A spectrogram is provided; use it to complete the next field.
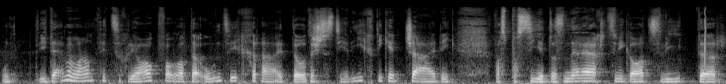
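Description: With an unremarkable speaking voice, a man talks at a fairly quick pace, medium pitch and fairly even intonation. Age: 40s. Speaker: librarian. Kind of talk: casual chat.

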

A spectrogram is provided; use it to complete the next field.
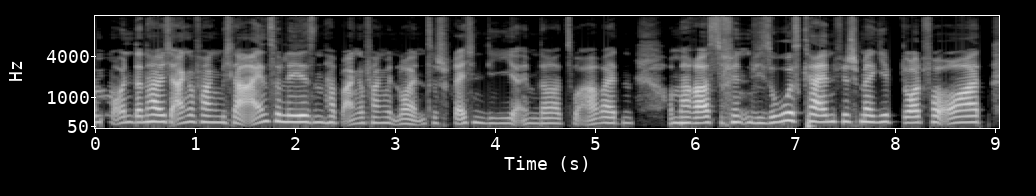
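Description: Here is a woman with a plain, everyday voice. She talks at a moderate pace and a medium pitch. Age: 30s. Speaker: marine conservation activist. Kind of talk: podcast interview.

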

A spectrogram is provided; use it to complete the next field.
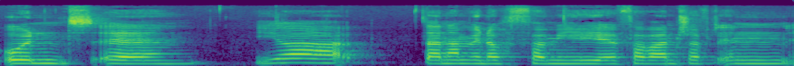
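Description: A woman's medium-pitched voice at a very slow pace. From Munich, Bavaria. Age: 20s. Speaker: field hockey player and student teacher. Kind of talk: casual interview chat. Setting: video call.

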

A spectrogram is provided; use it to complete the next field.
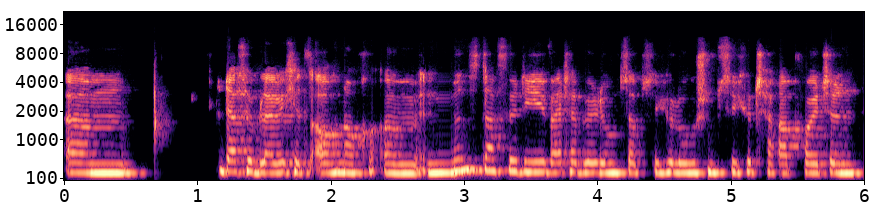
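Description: Somewhat breathy and fairly high in pitch, a woman speaks in a monotone, flat intonation at a moderate pace. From western Germany, near Düsseldorf. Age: 20s. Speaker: psychology graduate student, wheelchair user. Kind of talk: interview.

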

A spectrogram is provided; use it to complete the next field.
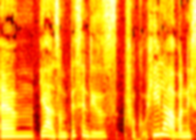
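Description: A woman's ordinary speaking voice, fairly high in pitch with lively intonation and a moderate pace, in a dry, close sound with no echo and a very clean recording with a silent background. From Stuttgart, southwest Germany. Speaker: hair salon founder. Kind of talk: casual chat.

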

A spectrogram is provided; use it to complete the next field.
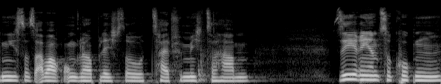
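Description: A woman with a dark, mellow tone, fairly low pitch and fairly quick pace. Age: 30s. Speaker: social worker. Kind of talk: casual chat.

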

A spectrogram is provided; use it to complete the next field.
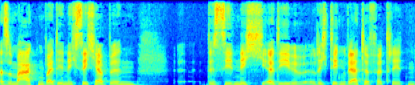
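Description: A woman's medium-pitched voice at a moderate pace, flat and monotone, with very even loudness and long, frequent pauses. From Poland, then Germany from age seven. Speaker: publisher and podcaster. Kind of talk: interview.

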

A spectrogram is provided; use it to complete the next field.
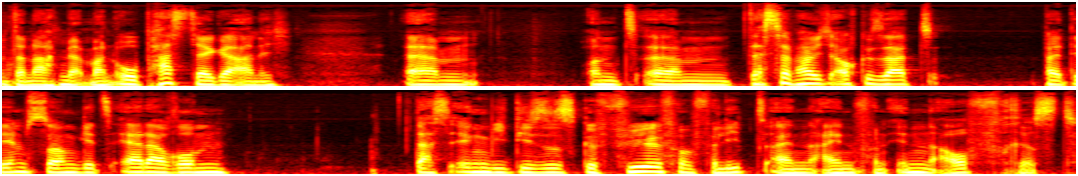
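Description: A man talks at a moderate pace in a somewhat breathy voice, leaving long, frequent pauses. His loudness is very even and his intonation monotone and flat. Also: medium pitch for a man, dry, close sound with no echo. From Baden, Karlsruhe area. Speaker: singer-songwriter. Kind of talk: casual interview. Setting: studio.

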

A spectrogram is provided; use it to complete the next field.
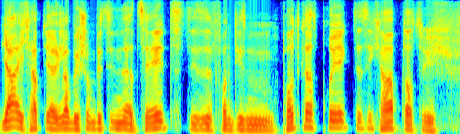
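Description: Against a quiet background, a man with a slight Bavarian accent speaks in a dark, mellow tone with ordinary pitch variation, the sound dry and close with no echo. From Bavaria, Germany. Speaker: orchestra violist, podcast host. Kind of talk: scripted podcast intro and casual chat. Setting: Skype call.

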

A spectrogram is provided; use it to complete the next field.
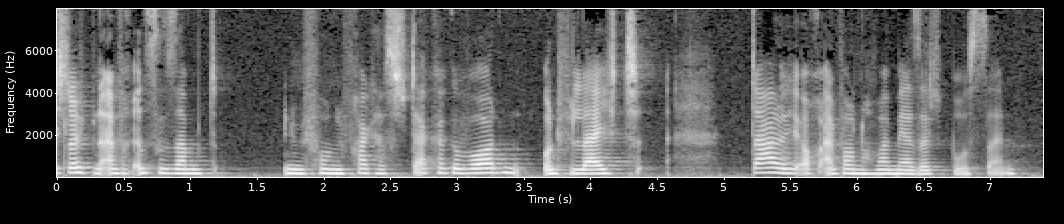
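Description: Her loudness very even, a woman at a medium pitch speaks fairly quickly in a monotone, flat intonation. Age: 20s. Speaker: hospice volunteer. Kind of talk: interview. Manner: halting.

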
